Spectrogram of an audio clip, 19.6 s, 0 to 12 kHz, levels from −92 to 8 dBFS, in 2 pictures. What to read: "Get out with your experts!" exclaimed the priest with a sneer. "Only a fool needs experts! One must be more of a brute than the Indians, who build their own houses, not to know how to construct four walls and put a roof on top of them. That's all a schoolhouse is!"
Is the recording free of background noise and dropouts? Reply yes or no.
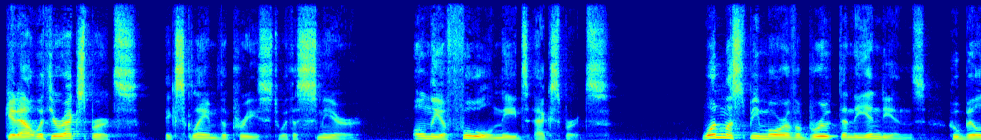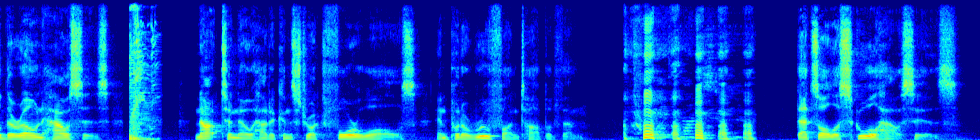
no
